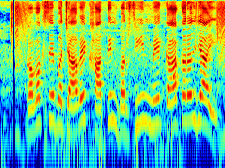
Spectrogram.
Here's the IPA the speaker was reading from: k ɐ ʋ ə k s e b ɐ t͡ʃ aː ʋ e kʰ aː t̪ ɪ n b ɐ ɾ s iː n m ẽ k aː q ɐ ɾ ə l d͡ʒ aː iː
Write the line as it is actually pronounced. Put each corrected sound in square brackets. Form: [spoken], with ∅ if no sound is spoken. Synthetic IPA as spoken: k ɐ ʋ ə k s e b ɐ t͡ʃ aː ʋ e kʰ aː t̪ ɪ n b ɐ ɾ s iː n m ẽ k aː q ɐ ɾ ə l d͡ʒ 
